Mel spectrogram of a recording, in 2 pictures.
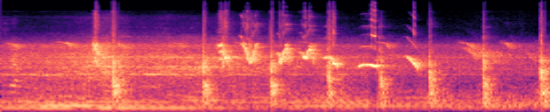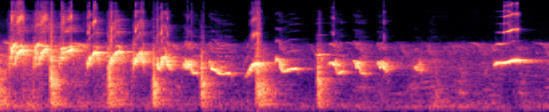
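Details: Greater green leafbird, a large jumbo bird whose song serves as a lure for trapping, delivering a fast, varied string of sharp whistles and chirps, with slurred notes toward the end and a faint hum underneath.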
